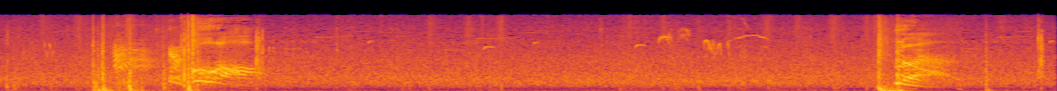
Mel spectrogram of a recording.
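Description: Heavy punches land with thuds in a scuffle.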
